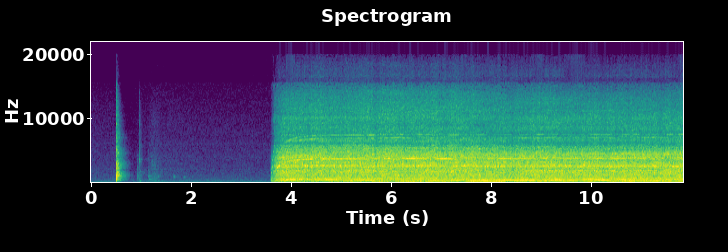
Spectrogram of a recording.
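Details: New replacement Vax Dual Power Total Home carpet washer on a carpet piece, shampooing forward then extracting on slow backward passes: handling knocks, then motor starts with a loud, steady whirring roar at constant tone; normal running.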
